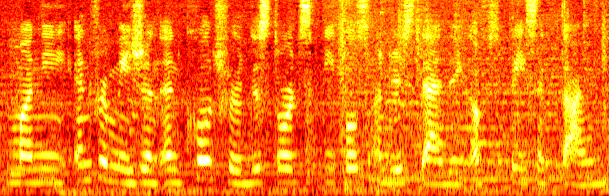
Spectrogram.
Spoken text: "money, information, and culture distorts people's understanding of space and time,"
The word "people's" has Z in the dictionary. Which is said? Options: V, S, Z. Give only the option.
S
